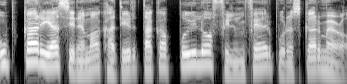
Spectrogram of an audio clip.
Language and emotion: Goan Konkani, neutral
